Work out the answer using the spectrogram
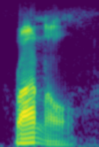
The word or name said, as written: ronnel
